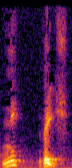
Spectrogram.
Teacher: Nível é paroxítona terminada em L, você faz níveis com ditongo fechado, já que a sílaba tônica está ali, né?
